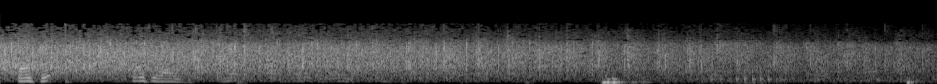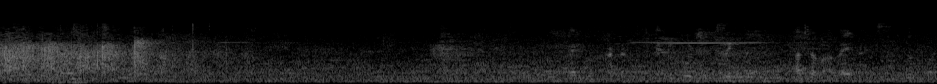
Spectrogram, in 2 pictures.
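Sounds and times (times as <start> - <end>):
round of applause: 0.0 - 11.9
speech: 0.2 - 0.7, 1.3 - 2.0.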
